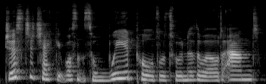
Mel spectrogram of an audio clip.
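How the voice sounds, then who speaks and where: A woman's voice: medium pitch, expressive, fast talker, fairly bright tone, lightly acted. A woman voicing a stubborn, scornful girl in a storybook, firm and sceptical in manner. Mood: indignant, defensive. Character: stubborn, bossy, scornful girl, a twin sister.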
